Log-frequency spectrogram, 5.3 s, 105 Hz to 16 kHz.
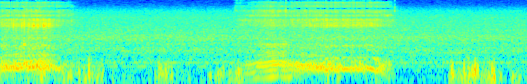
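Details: Snoring: two slow, rough, rattling snores on inward breaths, about 12 breaths per minute, in a quiet room.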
